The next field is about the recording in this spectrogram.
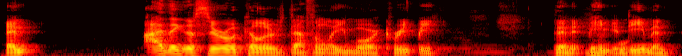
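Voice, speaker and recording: A man with a very deep voice and lively, swinging intonation co-hosts a podcast. He riffs casually on a TV episode, full of incredulous asides and slangy mock quotes. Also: fairly quick. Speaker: podcast co-host. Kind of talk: casual chat commenting on a TV episode.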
